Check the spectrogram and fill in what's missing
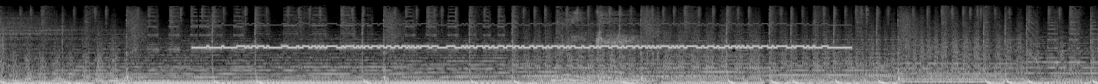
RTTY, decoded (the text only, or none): MARTES IREMOS A UN BUEN RESTAURANTE.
